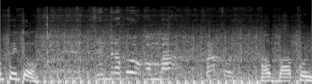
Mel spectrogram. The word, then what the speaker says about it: Bacon: Bacon, hindi Bicon, Bacon na po. Bacon. Salamat. Bacon. Bacon pala, hindi Bicon.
